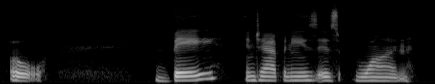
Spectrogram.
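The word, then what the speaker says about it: を: object particle o remember even though it's romanized as woe very few people pronounce it as woe almost always pronounced as oh bay in japanese is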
